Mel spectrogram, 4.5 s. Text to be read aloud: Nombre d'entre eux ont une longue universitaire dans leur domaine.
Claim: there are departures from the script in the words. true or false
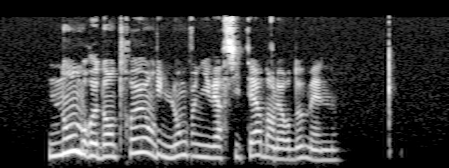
false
